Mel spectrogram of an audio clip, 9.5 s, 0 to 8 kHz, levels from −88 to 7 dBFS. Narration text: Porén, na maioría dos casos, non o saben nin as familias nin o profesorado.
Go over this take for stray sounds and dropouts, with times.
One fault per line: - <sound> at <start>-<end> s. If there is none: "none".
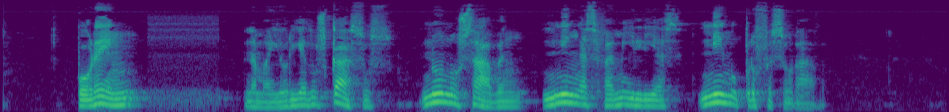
none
